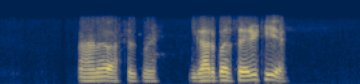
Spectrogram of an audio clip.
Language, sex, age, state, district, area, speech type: Kashmiri, male, 18-30, Jammu and Kashmir, Shopian, rural, conversation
